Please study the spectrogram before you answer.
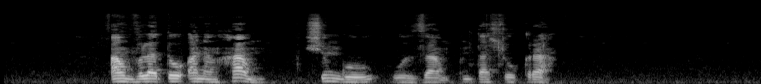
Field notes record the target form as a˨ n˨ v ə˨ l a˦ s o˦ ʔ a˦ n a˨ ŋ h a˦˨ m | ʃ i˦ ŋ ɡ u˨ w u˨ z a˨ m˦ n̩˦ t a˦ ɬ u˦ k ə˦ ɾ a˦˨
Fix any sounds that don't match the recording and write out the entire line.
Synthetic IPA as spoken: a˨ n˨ v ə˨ l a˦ t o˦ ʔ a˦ n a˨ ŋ h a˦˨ m | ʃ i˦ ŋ ɡ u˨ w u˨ z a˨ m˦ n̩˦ t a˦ ɬ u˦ k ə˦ ɾ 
